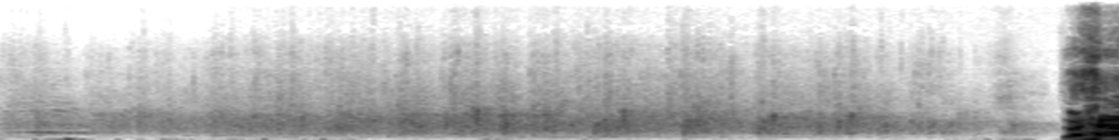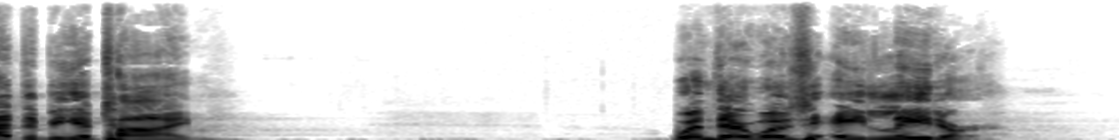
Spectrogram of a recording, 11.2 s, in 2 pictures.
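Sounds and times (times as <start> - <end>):
audience clapping hands: 0.0 - 5.6
speech: 5.3 - 6.6, 9.0 - 10.5.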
